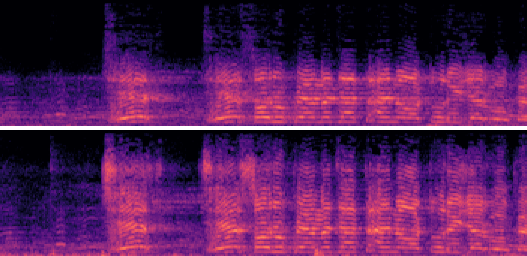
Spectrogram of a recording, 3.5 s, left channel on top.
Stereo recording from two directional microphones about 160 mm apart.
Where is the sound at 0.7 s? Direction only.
15° right (ahead or behind).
